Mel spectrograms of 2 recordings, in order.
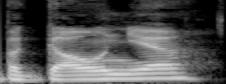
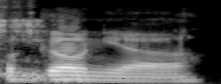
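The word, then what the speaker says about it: Bugonia: Next up, I believe we have is pronounced Beonia. Yes, Beonia.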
